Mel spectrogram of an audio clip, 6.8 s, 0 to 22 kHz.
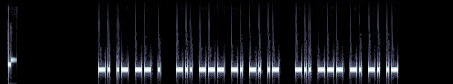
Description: Morse code, heard as a keyed tone, about 34 wpm, 700 Hz. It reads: NAME DONNA DONNA
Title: K1USN SST QSO Practice 35wpm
